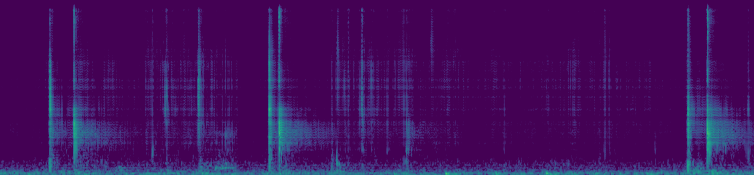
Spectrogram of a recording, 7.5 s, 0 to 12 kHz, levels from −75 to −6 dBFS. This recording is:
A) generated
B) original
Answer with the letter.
A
